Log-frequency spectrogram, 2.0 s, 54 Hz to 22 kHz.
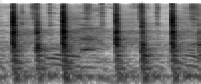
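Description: Hand-operated air pump on a 1924 Alfa Romeo RL Targa Florio being worked in a steady rhythm, clacking at about two strokes a second. It is pressurising the fuel tank to push petrol forward to the carburettors for a cold start.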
